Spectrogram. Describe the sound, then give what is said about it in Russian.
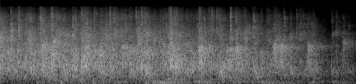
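Audience applause at the opening of the Livadia forum in Minsk: dense, steady clapping from many hands that continues throughout and thins slightly at the end. “Пожалуйста, давайте поаплодируем.”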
